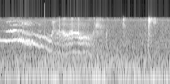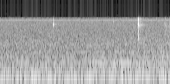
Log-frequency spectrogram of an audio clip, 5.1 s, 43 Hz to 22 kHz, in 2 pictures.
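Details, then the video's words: Pet cat in a funny compilation, one loud descending meow that slides down in pitch over about a second, followed by soft background hiss, low rumble and faint clicks. "Cats Compilation 2017"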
